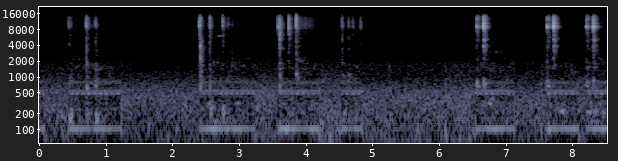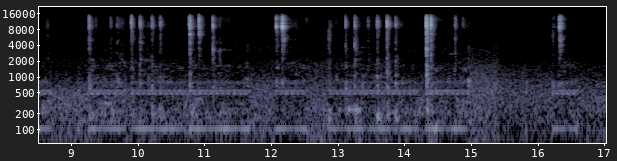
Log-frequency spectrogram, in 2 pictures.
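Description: Faint computer keyboard typing: irregular key clicks in short runs, with a low electrical hum that comes and goes underneath.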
